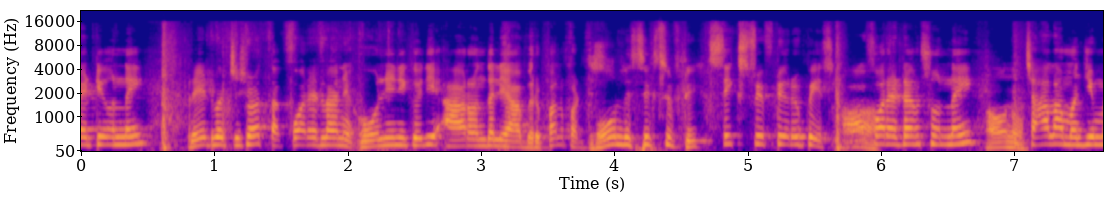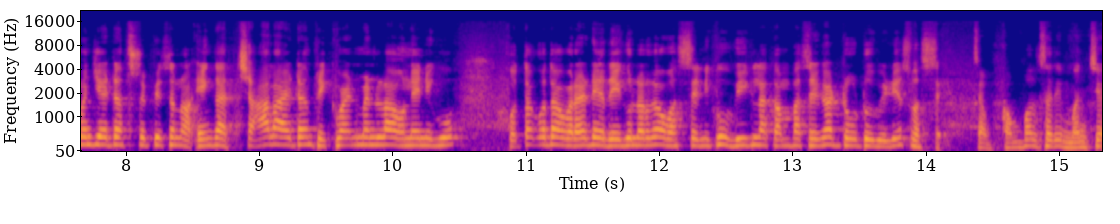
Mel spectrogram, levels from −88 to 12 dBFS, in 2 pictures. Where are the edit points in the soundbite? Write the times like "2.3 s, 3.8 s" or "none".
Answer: none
